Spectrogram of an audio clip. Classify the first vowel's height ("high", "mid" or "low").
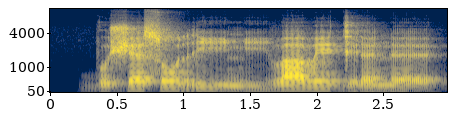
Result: high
